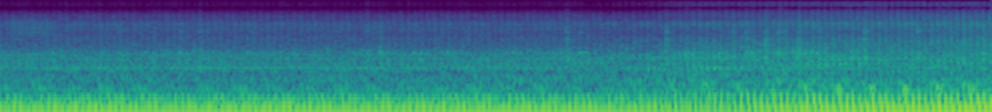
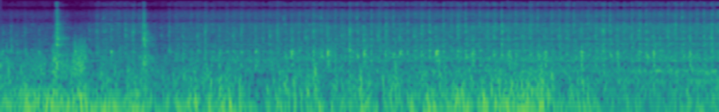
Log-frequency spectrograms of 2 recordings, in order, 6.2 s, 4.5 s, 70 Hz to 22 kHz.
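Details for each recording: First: Mercedes T1 310D van, OM602 diesel, known compression leak making starting harder: low, even diesel clatter at steady idle with no knocks or misses, smooth and fairly quiet; normal diesel idle. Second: Mercedes T1 310D van, OM602 diesel, after engine removal and top-end rebuild, driven on road: light regular ticks over rough diesel idle; injector tap still present, less smoky than before, exact source unconfirmed.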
